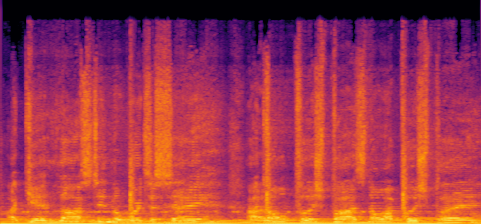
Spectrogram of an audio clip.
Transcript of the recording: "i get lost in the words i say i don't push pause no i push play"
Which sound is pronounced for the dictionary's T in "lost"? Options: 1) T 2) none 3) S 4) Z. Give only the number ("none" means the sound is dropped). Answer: 1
